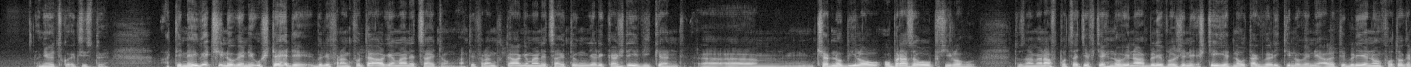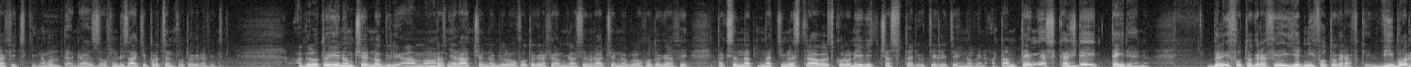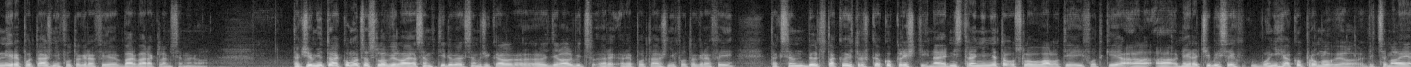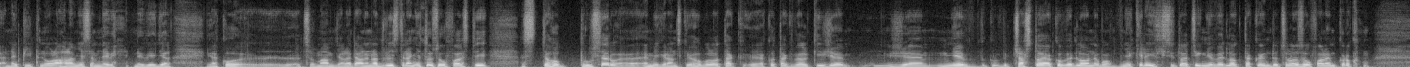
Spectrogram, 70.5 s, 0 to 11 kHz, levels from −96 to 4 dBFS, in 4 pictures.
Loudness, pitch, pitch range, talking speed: -19 LUFS, 140 Hz, 125-150 Hz, 155 wpm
